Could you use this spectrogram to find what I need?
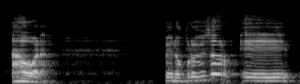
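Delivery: normal talking voice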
